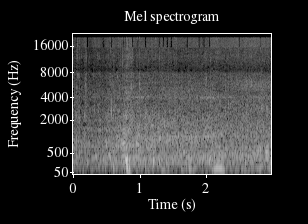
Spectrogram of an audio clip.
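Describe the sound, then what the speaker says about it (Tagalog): A river stream flows steadily at night during a fishing trip, a continuous close rushing wash with a brief splash near the start and no talking. "Ito naman yung ilog."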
